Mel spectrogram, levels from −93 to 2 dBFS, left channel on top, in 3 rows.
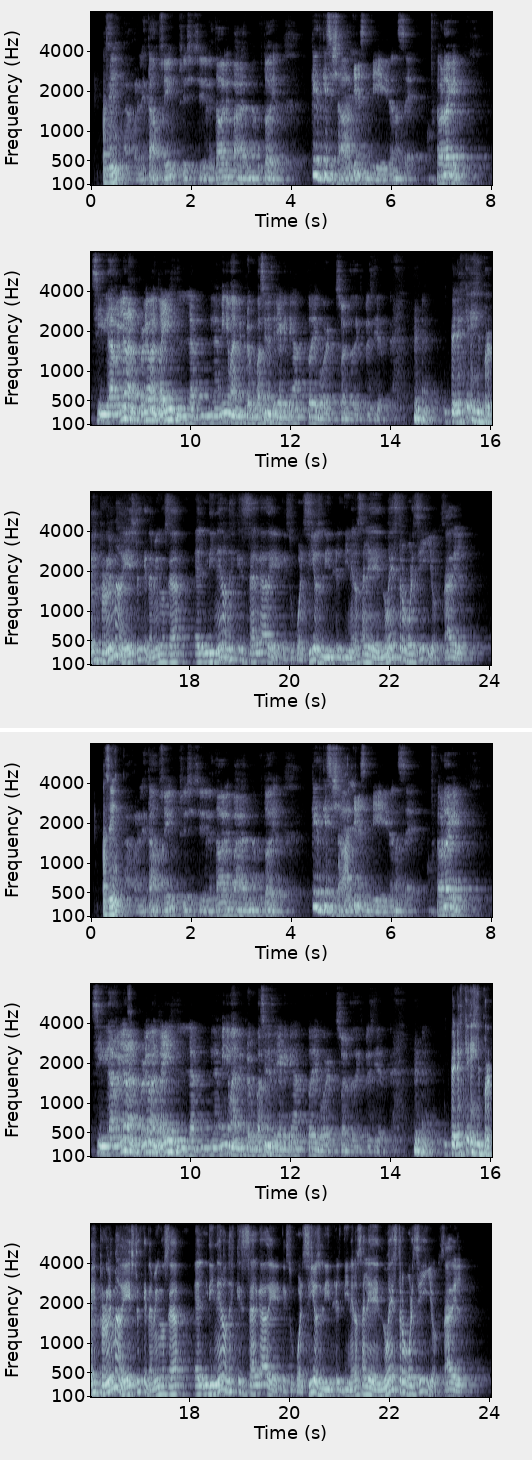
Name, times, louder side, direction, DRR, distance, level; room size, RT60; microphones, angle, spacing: voice 1, 0.2-0.6 5.0-5.3 15.1-17.8 18.1-23.4, right 3 dB, 85° right, 8 dB, 0.5 m, -25 dB
voice 2, 0.9-3.7 4.4-6.5 6.9-7.3 8.0-14.2 14.5-14.8, left 1 dB, 30° left, 0 dB, 1.1 m, -26 dB
7.7 x 3.8 x 3.6 m, 1.1 s
head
